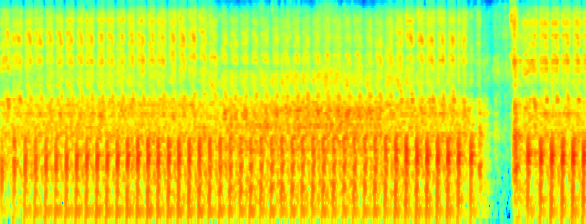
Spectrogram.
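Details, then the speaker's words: Honda Vision scooter, first start after sitting, not on its own fuel system: fast steady popping racing well above idle, cutting out briefly then catching, rear wheel spun flat out; high idle because idle screw was wound fully in. "Uh, because that is an idle screw and that was wound all the way in. So you noticed when it went that back wheel went flat out for a second."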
